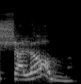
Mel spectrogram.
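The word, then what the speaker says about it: שלום: an american pronunciation versus like the israeli pronunciation is shalom you know so do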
